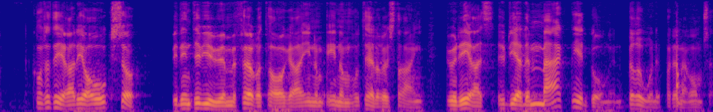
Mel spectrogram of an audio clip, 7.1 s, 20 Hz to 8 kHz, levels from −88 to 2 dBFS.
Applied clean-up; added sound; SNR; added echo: neural mask model RNNoise.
